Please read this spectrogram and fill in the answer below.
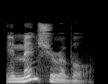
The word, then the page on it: immensurable: British English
